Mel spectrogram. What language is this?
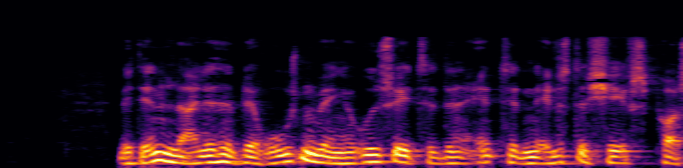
Danish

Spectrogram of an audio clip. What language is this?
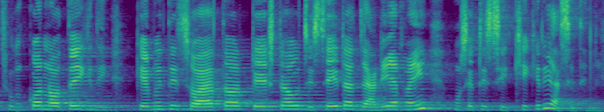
Odia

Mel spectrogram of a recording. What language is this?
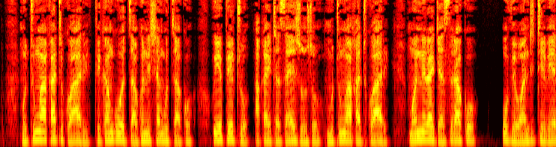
Shona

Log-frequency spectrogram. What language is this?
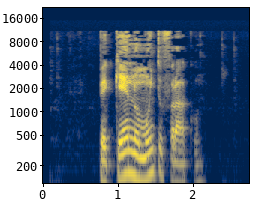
Portuguese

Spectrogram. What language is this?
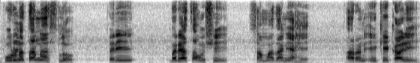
Marathi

